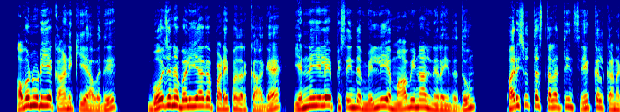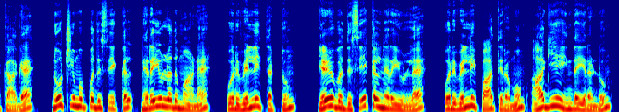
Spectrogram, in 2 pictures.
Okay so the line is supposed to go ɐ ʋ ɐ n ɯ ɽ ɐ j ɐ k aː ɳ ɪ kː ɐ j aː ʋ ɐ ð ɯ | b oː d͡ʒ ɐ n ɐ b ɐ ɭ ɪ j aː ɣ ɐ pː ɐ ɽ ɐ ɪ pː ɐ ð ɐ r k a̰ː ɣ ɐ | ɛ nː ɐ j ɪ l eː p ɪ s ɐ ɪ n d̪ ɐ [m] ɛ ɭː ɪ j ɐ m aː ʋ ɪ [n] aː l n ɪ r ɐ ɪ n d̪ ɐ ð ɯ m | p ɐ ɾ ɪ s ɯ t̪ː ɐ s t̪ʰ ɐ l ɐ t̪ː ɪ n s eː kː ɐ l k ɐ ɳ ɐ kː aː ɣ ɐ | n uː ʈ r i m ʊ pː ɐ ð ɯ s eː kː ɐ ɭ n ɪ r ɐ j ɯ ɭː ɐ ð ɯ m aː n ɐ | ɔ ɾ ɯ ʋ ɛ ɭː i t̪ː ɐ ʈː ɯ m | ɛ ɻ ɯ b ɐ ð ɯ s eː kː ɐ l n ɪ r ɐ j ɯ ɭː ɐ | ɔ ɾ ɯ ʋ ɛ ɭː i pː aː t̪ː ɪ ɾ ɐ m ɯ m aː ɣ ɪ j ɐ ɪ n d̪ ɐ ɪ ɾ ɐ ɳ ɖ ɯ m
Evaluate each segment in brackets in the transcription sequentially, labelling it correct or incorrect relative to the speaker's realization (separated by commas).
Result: correct, correct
